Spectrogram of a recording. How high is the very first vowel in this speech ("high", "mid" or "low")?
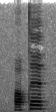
low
